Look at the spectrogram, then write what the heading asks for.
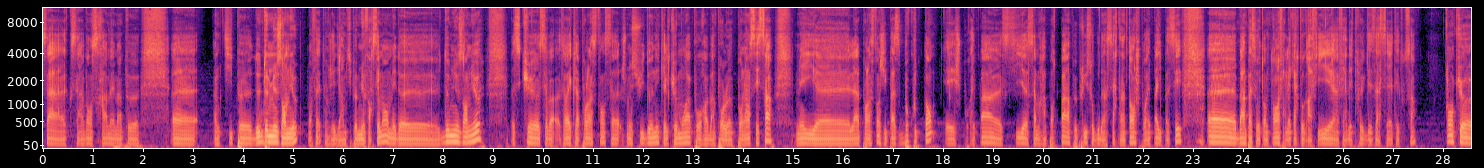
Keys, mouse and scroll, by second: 2.1 space, 2.3 click.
